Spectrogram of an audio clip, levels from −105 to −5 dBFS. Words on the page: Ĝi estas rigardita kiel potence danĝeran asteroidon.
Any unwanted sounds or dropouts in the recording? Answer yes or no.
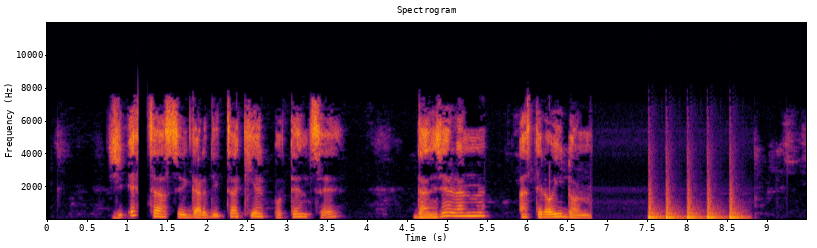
yes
